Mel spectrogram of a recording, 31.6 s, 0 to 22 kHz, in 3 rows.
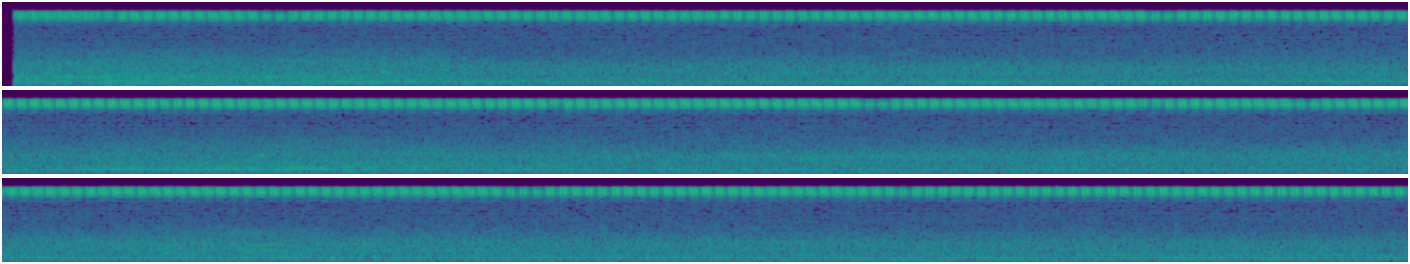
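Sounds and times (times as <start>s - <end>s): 
insects chirping at night: 0.1s - 31.6s.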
